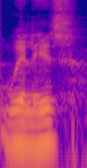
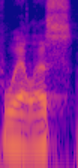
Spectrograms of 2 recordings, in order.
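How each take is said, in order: First: The name is said to sound like 'willies'. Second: The name is said to sound like 'Willis'. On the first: The speaker calls it wrong. "It's not Willys, even though as fun as that is" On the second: The speaker calls it right. "it's Willis"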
